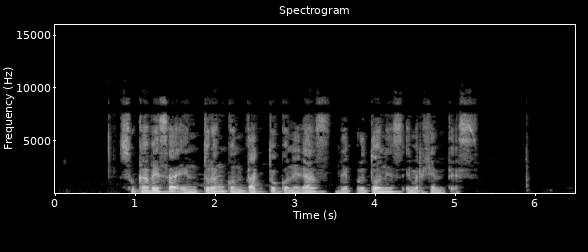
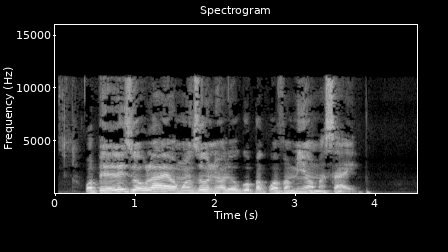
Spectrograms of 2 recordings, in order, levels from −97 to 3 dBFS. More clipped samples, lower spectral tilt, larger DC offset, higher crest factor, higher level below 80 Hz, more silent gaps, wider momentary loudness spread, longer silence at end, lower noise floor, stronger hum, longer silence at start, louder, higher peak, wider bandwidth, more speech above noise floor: neither; about the same, -5.5 dB/octave vs -5 dB/octave; neither; about the same, 18 dB vs 14 dB; second, -62 dBFS vs -56 dBFS; neither; first, 12 LU vs 8 LU; first, 1.25 s vs 0.6 s; first, -90 dBFS vs -67 dBFS; neither; first, 0.8 s vs 0.4 s; second, -24 LUFS vs -15 LUFS; second, -6 dBFS vs -2 dBFS; second, 9.4 kHz vs 11.5 kHz; first, 66 dB vs 53 dB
